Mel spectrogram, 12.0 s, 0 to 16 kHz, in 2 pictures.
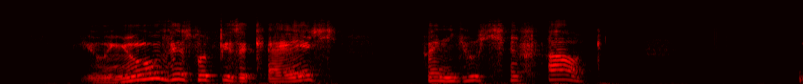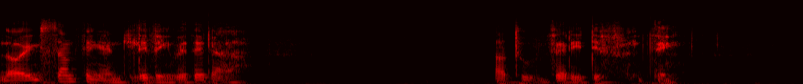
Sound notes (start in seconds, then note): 3.7 scoffs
